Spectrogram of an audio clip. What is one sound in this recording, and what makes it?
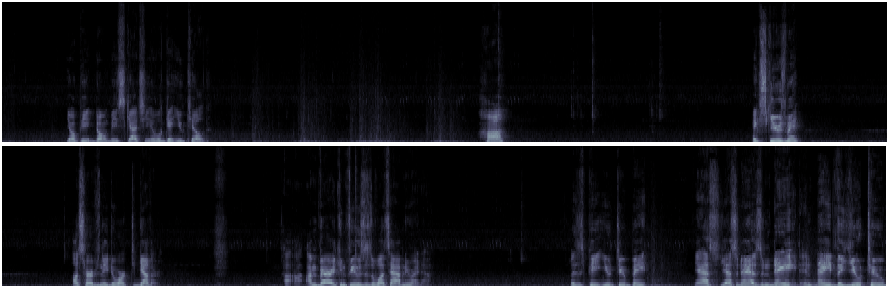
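A young man talks into a microphone close up, in bursts, with animation.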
